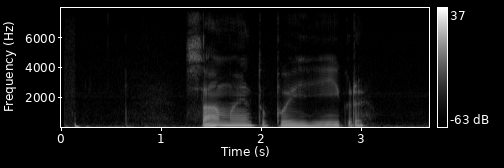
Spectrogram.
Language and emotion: Russian, sad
